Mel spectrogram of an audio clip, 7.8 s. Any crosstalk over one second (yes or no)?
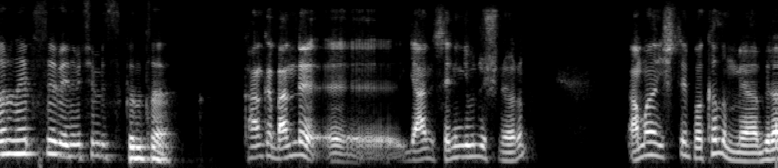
no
